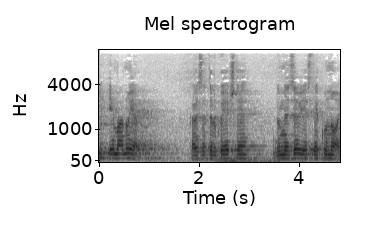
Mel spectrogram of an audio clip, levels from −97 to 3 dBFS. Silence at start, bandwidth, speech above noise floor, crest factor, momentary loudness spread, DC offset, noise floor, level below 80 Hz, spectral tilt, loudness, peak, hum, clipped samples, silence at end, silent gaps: 0 s; 11 kHz; 23 dB; 16 dB; 17 LU; under 0.1%; -40 dBFS; -38 dBFS; -6.5 dB/octave; -18 LUFS; -2 dBFS; none; under 0.1%; 0 s; none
